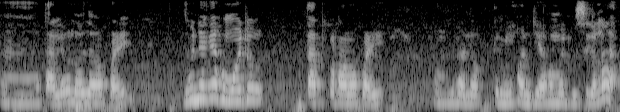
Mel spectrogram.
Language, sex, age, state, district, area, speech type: Assamese, female, 45-60, Assam, Tinsukia, rural, spontaneous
